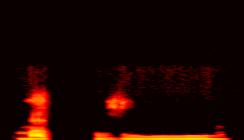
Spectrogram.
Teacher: मकज़ूम, ज़ौ जो है ये मोटी पढ़ेंगे, मीम लास्ट का साइलेंट करेंगे और मध्य आरिज लगाएंगे।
